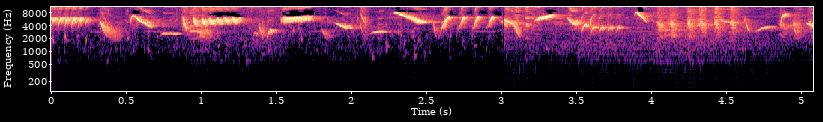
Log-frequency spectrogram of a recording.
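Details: Small birds in a tutoring recording meant to make a white-rumped shama sing, a busy tangle of sharp rising and falling whistles, rapid trilled notes and short buzzy rattles, continuous with no pauses.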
